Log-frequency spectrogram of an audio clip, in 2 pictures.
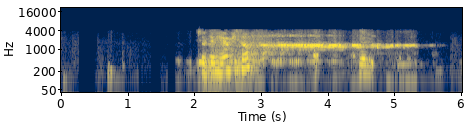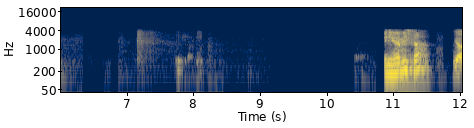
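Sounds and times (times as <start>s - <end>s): high whistling feedback tone: 2.4s - 5.7s
man speaking over call: 3.8s - 5.2s.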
